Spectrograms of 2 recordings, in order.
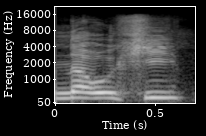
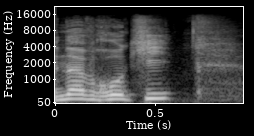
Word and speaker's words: Nawrocki: Ici on a Carole Nawrocki, ou Nawrocki, mais je crois que c'est Nawrocki. Je crois que le W se prononce V, je sais plus.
